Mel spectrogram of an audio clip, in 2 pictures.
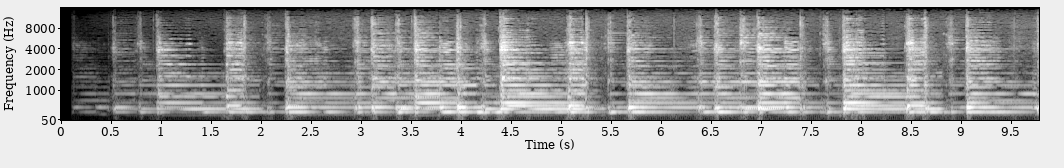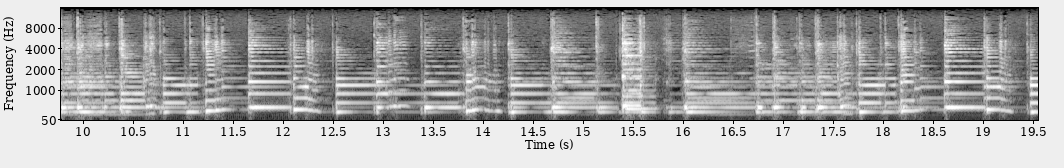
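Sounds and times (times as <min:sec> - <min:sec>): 
mandolin playing: 0:00.1 - 0:19.5.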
